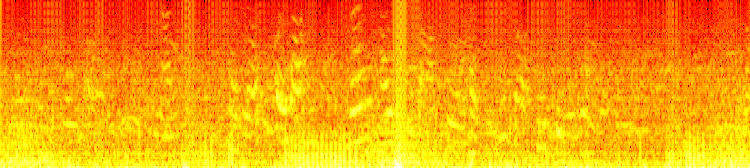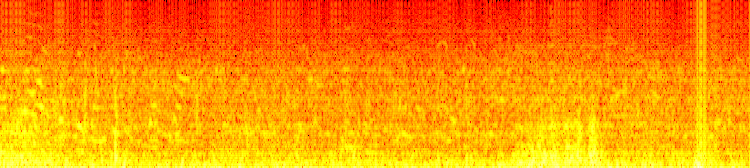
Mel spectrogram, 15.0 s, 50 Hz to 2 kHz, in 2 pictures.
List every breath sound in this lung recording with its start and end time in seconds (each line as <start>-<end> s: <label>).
6.75-8.09 s: inhalation
12.65-13.63 s: inhalation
